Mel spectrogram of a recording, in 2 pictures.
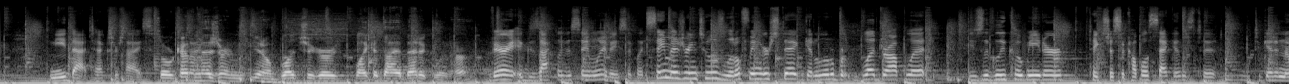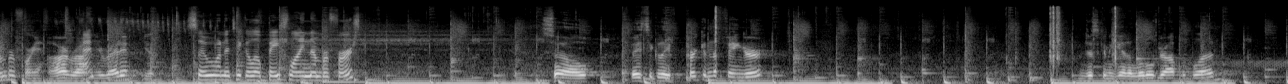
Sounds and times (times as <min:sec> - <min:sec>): Music: 0:00.0 - 0:25.7.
